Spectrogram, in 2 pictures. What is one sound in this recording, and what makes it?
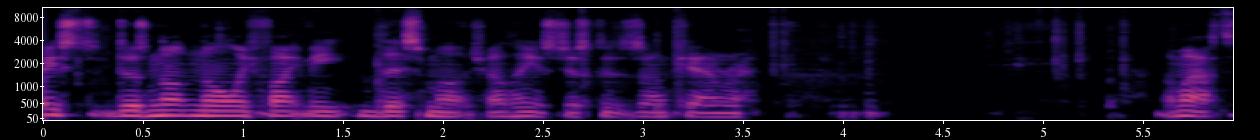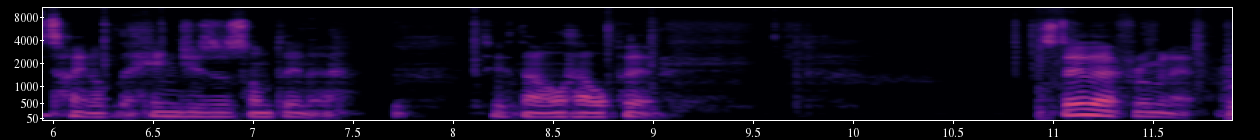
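Plastic toy parts click as they are twisted by hand.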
